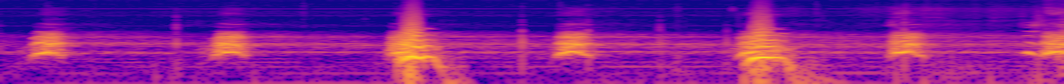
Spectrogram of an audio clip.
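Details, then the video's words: Repeated dog barks aimed at an echo, short and ringing with a clear tone, about one per second, two of them louder and rougher, in an otherwise quiet setting. "Barking at echo"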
